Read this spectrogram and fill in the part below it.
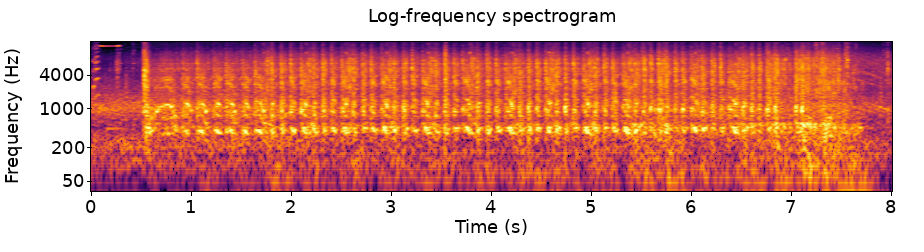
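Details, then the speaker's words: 2021 Ford Transit bought as a non-runner, first start after refitting and bolting down the injectors with connectors still unplugged. It catches into an uneven, lumpy, ragged idle; it sounds as if it runs on only three cylinders. Codes to be cleared. "yeah it sounds a bit rough doesn't it it does but yeah cut that I code clear it that sounds like he's only going on a cut the three cylinders do it"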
